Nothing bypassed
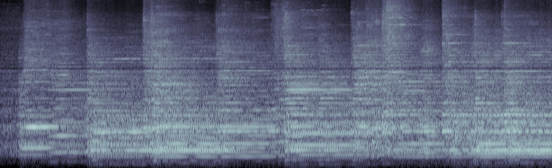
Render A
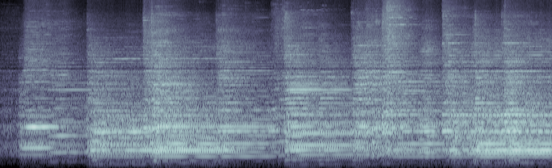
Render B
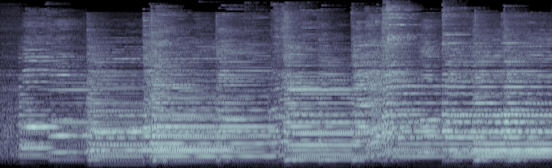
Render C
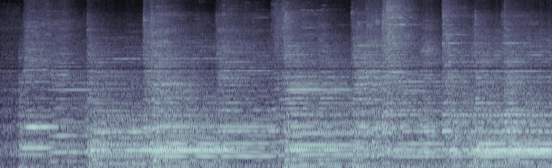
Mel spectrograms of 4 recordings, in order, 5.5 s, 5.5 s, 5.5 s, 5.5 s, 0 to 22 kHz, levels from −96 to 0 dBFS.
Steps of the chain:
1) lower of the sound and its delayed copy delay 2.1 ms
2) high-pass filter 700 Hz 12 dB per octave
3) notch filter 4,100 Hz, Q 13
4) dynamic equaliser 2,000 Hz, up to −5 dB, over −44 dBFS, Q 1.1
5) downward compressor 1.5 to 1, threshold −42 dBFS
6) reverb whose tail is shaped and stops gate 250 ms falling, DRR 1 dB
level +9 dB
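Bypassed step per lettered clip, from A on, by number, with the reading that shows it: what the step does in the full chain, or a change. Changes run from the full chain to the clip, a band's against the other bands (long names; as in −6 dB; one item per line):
5, average gain reduction 4.0 dB
1, 250 Hz band +5.5 dB
2, 250 Hz band +13.5 dB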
